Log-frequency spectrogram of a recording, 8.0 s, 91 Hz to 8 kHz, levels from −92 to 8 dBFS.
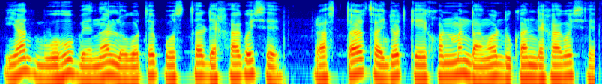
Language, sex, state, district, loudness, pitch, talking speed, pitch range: Assamese, male, Assam, Kamrup Metropolitan, -14 LUFS, 130 Hz, 105 wpm, 125-145 Hz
